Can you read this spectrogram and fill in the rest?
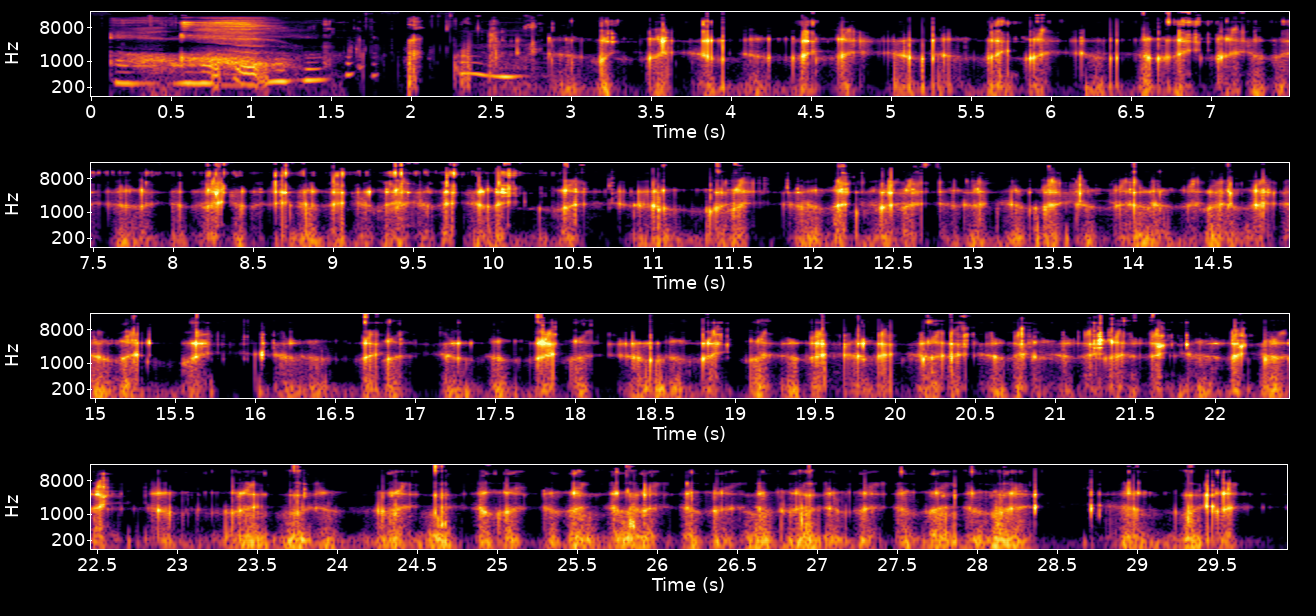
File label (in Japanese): たっぷり耳奥責め(両耳), ASMR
